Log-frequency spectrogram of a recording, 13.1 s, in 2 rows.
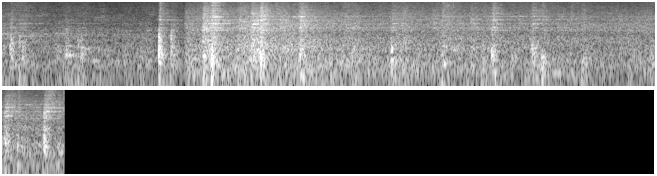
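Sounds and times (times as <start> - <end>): train coaches rumbling on track: 0.0 - 7.2
wheels clattering on rails: 0.0 - 7.2.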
